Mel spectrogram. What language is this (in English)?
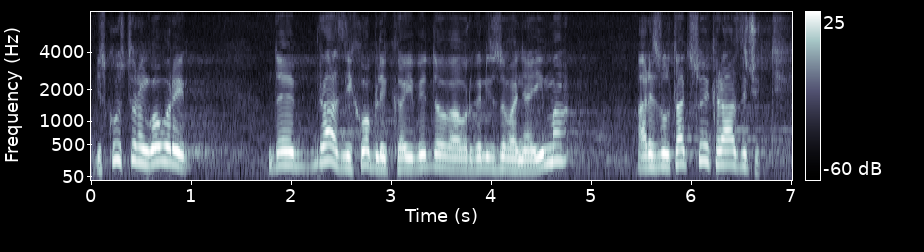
Serbian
